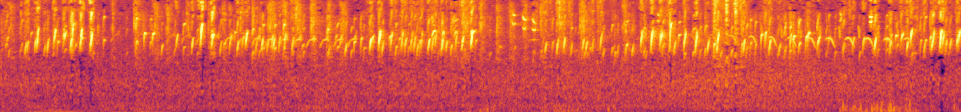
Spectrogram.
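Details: Excited female European goldfinches in a cage, described as ready to mate and lay eggs, calling to rouse a male into song for breeding. Continuous bright twittering from several birds, with short breaks and bursts of sharp notes.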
